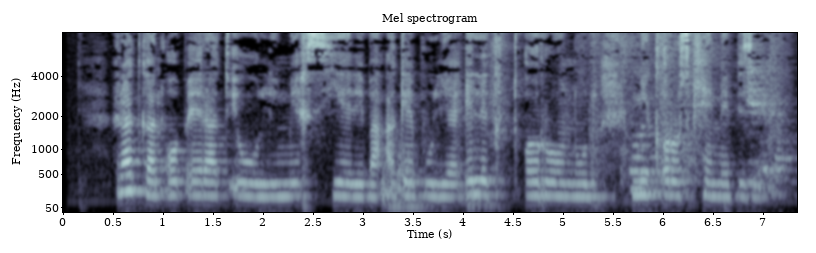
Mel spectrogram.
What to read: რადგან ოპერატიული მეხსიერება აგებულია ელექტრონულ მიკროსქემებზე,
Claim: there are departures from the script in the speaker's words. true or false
false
